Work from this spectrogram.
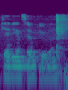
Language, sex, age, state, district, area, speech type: Sanskrit, male, 30-45, Tamil Nadu, Chennai, urban, spontaneous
